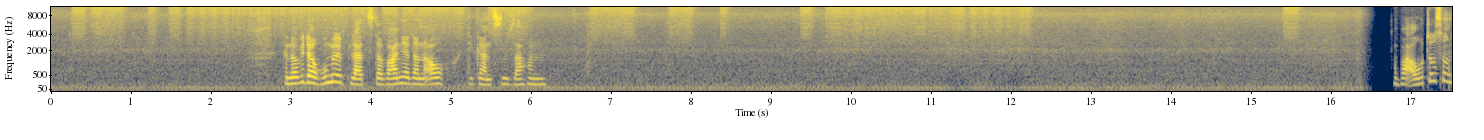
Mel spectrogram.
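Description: A pressure washer sprays water with a steady hiss.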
